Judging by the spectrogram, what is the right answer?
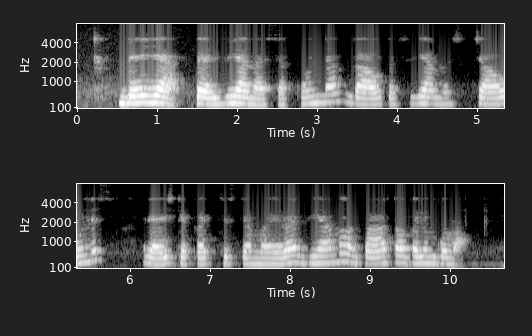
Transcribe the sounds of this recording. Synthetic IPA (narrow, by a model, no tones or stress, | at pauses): b̪ʲejɛpʲɛɾʋʲiɛnɑːsʲɛkʊnʲd̪ʲæɡɐˑʊt̪ɐsʋʲiɛnʊs | d͡ʒʲɛʊlʲɪs | ɾʲɛˑɪʃʲkʲɛkɐt̪sʲɪsʲt̪ʲɛmɐiːɾɐʋʲiɛnɑʋɑˑɾt̪oːɡɐlʲɪŋɡʊmɑː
